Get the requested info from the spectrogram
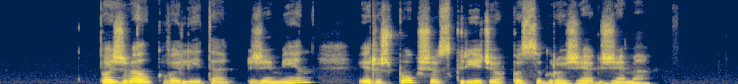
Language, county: Lithuanian, Tauragė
